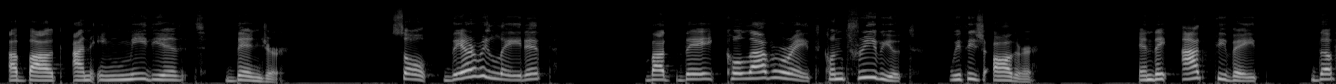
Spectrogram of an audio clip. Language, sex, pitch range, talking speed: English, female, 205-265 Hz, 85 wpm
